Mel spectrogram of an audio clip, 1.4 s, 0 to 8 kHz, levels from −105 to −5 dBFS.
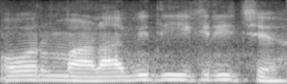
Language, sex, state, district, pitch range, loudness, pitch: Rajasthani, female, Rajasthan, Nagaur, 140-170 Hz, -13 LUFS, 160 Hz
